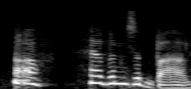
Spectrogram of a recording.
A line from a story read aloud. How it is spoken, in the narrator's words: laughed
